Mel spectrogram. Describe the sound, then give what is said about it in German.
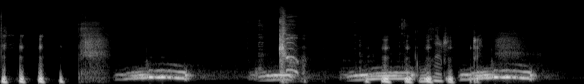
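Rock dove (city pigeon) cooing: several low, throaty rolling coos in a rhythmic series, preceded by a few sharp clicks or wing-claps, fairly loud in a boxy, tinny, echoing space. “Und ja, du hast es ja eigentlich schon verraten, es ist die Felsentaube. Beziehungsweise die Stadttaube.”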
